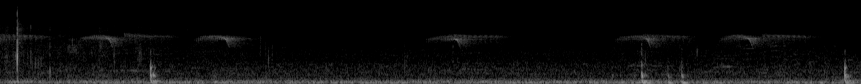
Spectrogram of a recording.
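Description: A bird calling repeatedly in short, high, down-slurred notes, roughly one a second with a pause midway, over a steady low rumble and a few soft clicks.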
